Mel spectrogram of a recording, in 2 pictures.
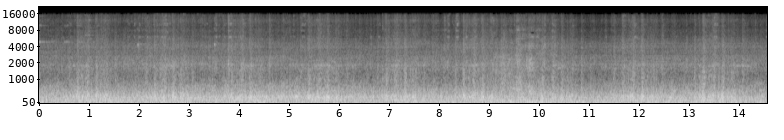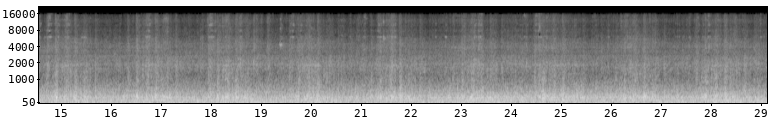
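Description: Freight train of open-top hopper cars rolling past close by: a steady rumble of steel wheels on rail, with a regular clickety-clack swelling every couple of seconds as the cars' wheels pass over rail joints.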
